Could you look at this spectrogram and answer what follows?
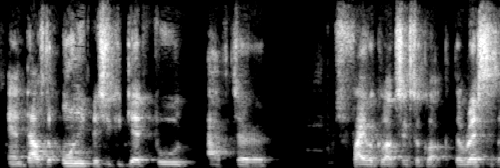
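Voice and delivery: normal talking voice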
